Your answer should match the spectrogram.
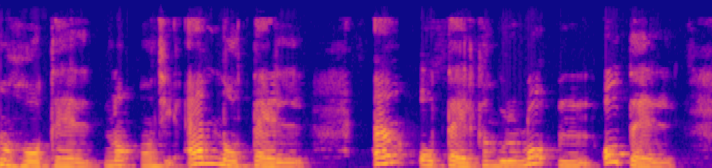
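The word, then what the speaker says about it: hôtel: اش، اش مي هنا ما كتنطقش، ما كنقولوش ان هوتيل، ان هوتيل نو اون دي ان اوتيل، ان اوتيل كنقولوا لو الاوتيل.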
